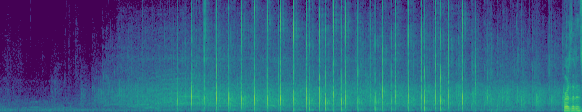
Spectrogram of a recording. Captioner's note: applause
